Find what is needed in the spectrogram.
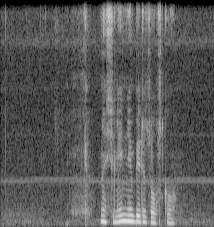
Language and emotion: Russian, neutral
